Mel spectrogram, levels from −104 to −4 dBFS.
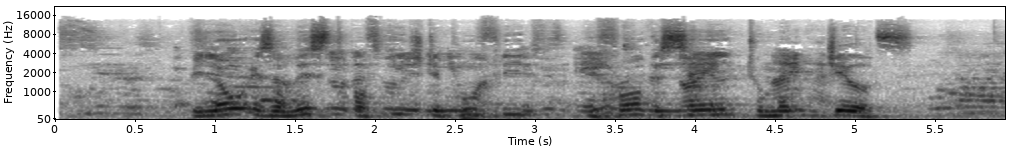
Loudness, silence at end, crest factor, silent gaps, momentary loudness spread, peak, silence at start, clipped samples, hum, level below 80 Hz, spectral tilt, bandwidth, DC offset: -17 LUFS; 0 s; 18 dB; none; 19 LU; 0 dBFS; 0.05 s; under 0.1%; none; -44 dBFS; -3.5 dB/octave; 14.5 kHz; under 0.1%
